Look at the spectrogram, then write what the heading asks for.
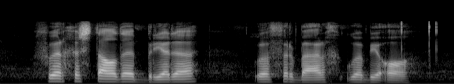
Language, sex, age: Afrikaans, male, 20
